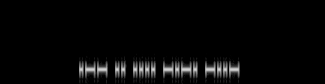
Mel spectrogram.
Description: Morse code, heard as a keyed tone, about 38 wpm, 690 Hz. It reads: WIHCX
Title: Code Groups - 5 Letters - 40wpm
